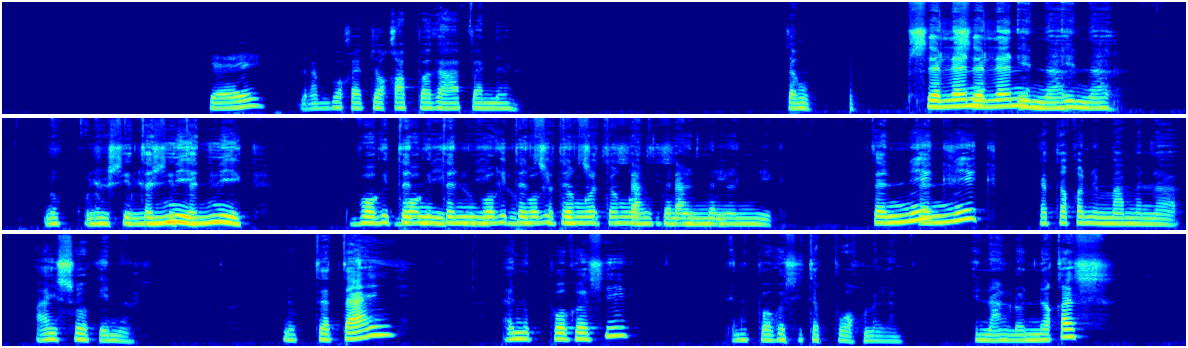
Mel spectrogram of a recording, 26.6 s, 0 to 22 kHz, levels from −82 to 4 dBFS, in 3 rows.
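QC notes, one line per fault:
6.36–16.32 s doubled audio track: speech repeats as a dry copy about 300 ms behind at similar level, cutting in and out abruptly; likely a slower second capture path.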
